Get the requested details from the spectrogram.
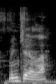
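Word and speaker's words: Minghella: Mingela.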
